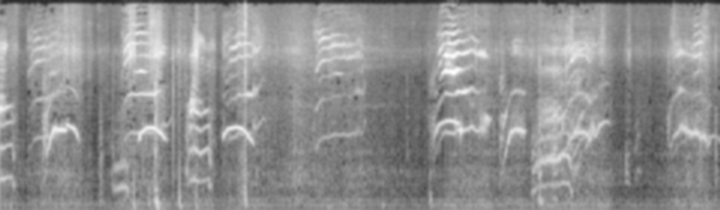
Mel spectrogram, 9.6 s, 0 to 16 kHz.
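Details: Maine Coon kittens, six born on 8 May 2015 at a cattery, mewing repeatedly in high, rising-then-falling cries, many short calls crowding together with a few louder squeals.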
